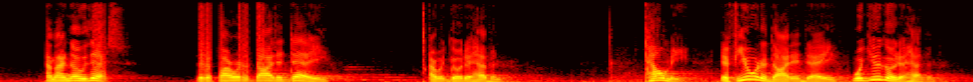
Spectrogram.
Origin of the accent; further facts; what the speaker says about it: Philadelphia, Pennsylvania, United States; I'm from Philly area.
